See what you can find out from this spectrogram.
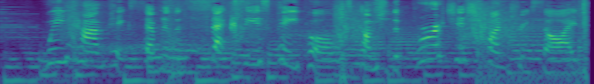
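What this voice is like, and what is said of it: British accent. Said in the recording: “I'm also obsessed with this because of the accent ... I am deep into my British world”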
